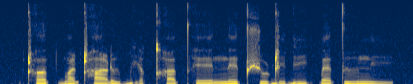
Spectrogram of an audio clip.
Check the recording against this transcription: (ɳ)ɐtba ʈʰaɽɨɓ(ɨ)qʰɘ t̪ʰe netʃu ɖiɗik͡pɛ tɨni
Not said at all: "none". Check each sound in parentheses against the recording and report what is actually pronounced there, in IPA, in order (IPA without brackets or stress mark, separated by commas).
ʈʰ, i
